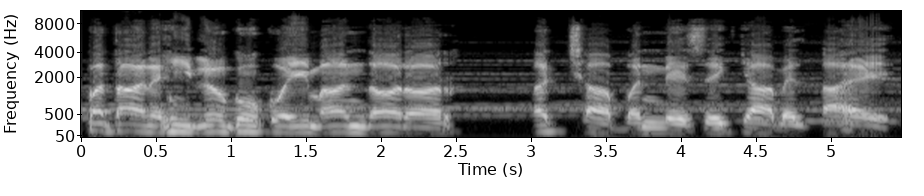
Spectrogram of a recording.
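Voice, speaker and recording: A gloating cartoon demon in a village thug's body, played by a man. He speaks slowly and menacingly, with a hard, bright edge. He scorns decent people and relishes his own wickedness. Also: fairly low pitch, fairly even intonation, soft background music, exaggerated voice. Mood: scornful, scheming. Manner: menacing, drawn-out, scornful of honest folk. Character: gloating male devil possessing a greedy village bully. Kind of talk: Hindi cartoon story acting.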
